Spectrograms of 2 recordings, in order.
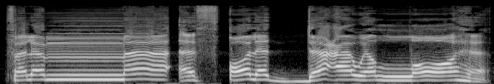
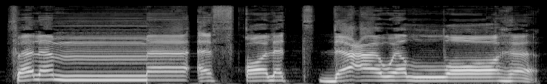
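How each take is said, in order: First: Slowly chanted "أثقلت دعوا" as athqalad-da'awa; ta into dal. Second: Slowly chanted "أثقلت دعوا" with T sounded before D; unassimilated ta. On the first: Tajweed teacher showing the merger, DD in "أثقلت دعوا". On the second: Tajweed teacher reciting the example, clear T ending "أثقلت". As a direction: recite with long vowels, separating T from D in "أثقلت دعوا". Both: Shown as a demonstration. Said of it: "فتلفظ هكذا".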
